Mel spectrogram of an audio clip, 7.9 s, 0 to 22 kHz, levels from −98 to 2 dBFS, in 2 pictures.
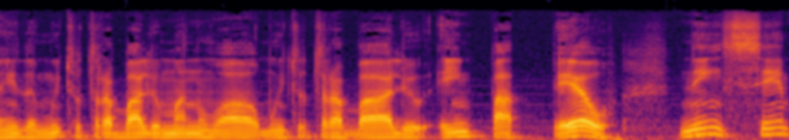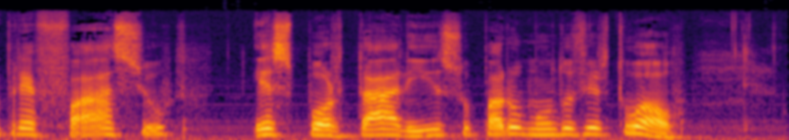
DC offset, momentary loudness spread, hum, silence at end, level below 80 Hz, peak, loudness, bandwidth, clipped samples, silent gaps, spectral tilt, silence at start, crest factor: under 0.1%; 8 LU; none; 0.5 s; -44 dBFS; 0 dBFS; -16 LUFS; 16 kHz; under 0.1%; none; -5 dB/octave; 0 s; 16 dB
